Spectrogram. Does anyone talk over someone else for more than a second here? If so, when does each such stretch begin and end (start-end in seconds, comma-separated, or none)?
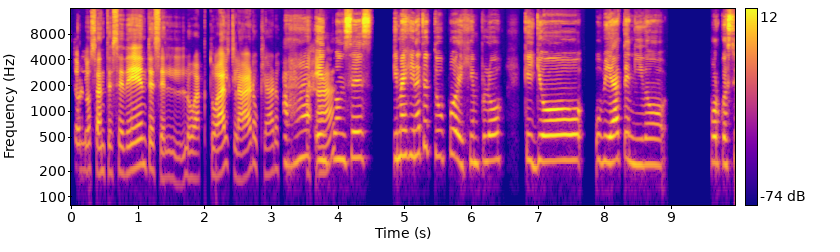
none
